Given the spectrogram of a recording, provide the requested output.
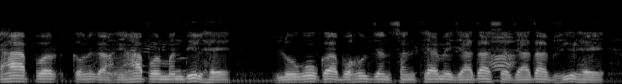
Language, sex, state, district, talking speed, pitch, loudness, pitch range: Hindi, male, Chhattisgarh, Sarguja, 175 wpm, 125 Hz, -29 LUFS, 115-130 Hz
